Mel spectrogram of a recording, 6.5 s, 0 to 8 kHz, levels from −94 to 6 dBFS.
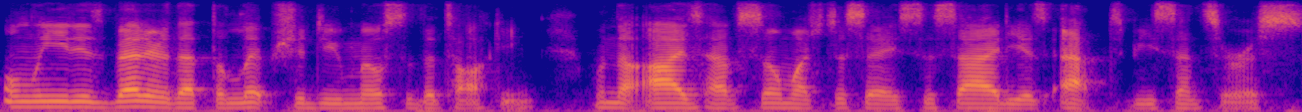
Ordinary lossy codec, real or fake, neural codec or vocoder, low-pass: Opus, 16 kbps; real; none; 7.2 kHz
